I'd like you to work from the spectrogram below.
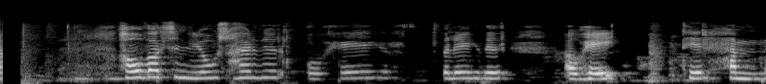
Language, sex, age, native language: Icelandic, female, 11, Icelandic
